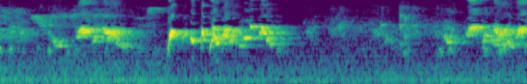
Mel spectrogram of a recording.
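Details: Red-whiskered bulbul in a cage, pumping and singing repeated phrases of cheerful, slurred whistles and chatter in three main bursts, separated by brief quieter spells.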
